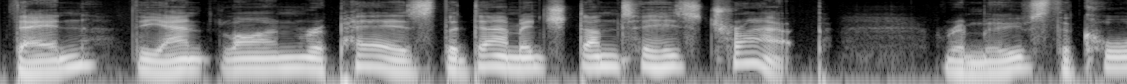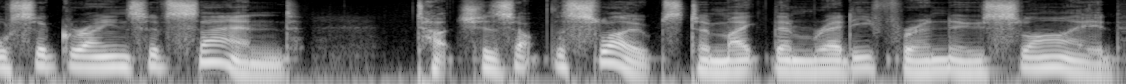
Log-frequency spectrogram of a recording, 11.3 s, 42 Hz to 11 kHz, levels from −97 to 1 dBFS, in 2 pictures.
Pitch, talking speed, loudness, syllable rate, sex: 115 Hz, 155 wpm, -17 LUFS, 4.0 syllables/s, male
